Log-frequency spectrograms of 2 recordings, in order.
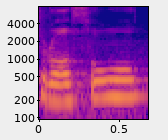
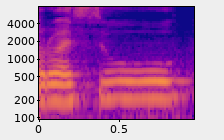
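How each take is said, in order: First: "رسو" with s darkened towards ص; wrong heavy seen. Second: "رسو" with heavy r, thin s; light seen. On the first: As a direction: turn the s of "رسو" emphatic. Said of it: "ما تقولش رسو". (نطق "رسو" بسين مفخمة كالصاد) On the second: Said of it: "ترققي السين". (نطق "رسو" بترقيق السين) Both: Shown as a demonstration.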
